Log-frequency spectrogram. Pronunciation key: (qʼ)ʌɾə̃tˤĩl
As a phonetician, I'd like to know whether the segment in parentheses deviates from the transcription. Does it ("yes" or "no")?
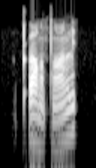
yes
